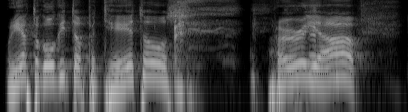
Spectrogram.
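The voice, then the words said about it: Put-on Irish accent. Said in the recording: “I have just now a better Irish accent than Tom Cruise did in that movie.”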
